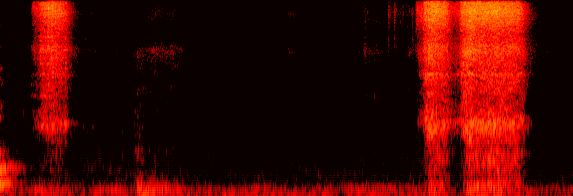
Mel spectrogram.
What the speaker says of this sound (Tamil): கொஞ்சம் ஸ்ப்ரே பண்ணி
